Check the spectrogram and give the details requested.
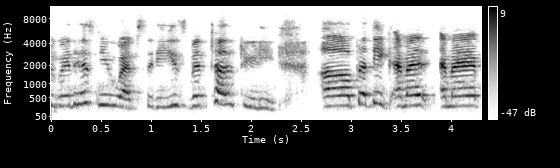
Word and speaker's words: Vitthal Teedi: So, I have Pratik Gandhi with me with his new web series, Vithal 3D. Pratik, am I pronouncing it right?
